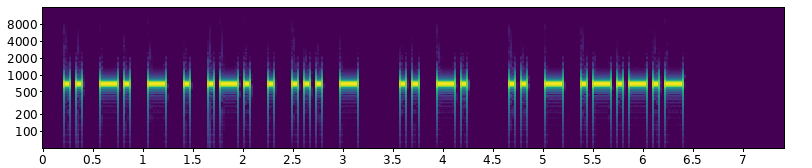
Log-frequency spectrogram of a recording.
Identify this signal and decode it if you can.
Morse code, heard as a keyed tone, about 21 wpm, 700 Hz. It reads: INTEREST IN IT.
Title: Sentences from Top 1000 Words - Review Part 2 - 20wpm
